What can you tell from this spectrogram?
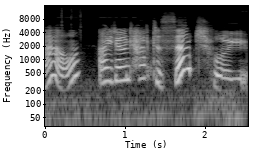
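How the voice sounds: In a put-on character voice, a woman speaks slowly, high-pitched and fairly bright, with big pitch swings and a dry, close sound with no echo.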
